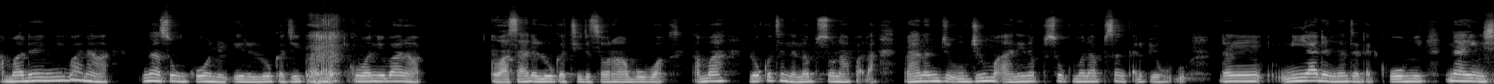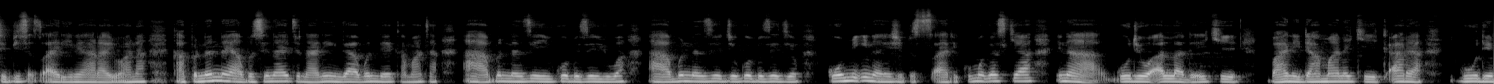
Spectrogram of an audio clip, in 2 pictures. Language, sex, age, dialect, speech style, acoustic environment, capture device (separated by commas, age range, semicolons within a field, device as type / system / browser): Hausa, male, 18-24, Nigeria - Kano, happy, silence, mobile / Linux / Chrome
